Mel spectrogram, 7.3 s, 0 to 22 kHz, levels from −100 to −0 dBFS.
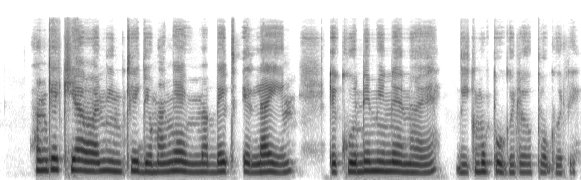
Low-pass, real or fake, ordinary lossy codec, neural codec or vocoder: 14.4 kHz; fake; none; codec, 32 kHz, 1.9 kbps, SNAC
